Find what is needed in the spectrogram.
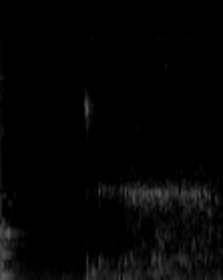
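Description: Near silence: room tone in a pause between spoken phrases, with one faint tick about a second in.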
